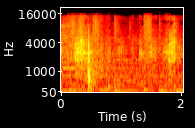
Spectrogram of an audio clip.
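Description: Thin cardboard magazine holder being folded and creased into shape by hand: sharp snaps and rustles of the board, two of them loud about half a second in.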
